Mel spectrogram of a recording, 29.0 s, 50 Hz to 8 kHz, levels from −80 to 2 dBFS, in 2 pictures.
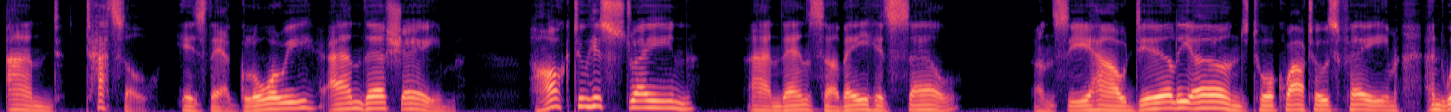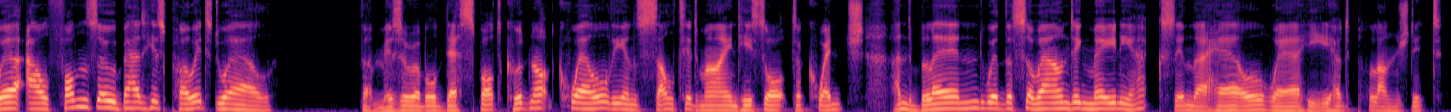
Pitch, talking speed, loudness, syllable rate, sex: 130 Hz, 120 wpm, -16 LUFS, 3.2 syllables/s, male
